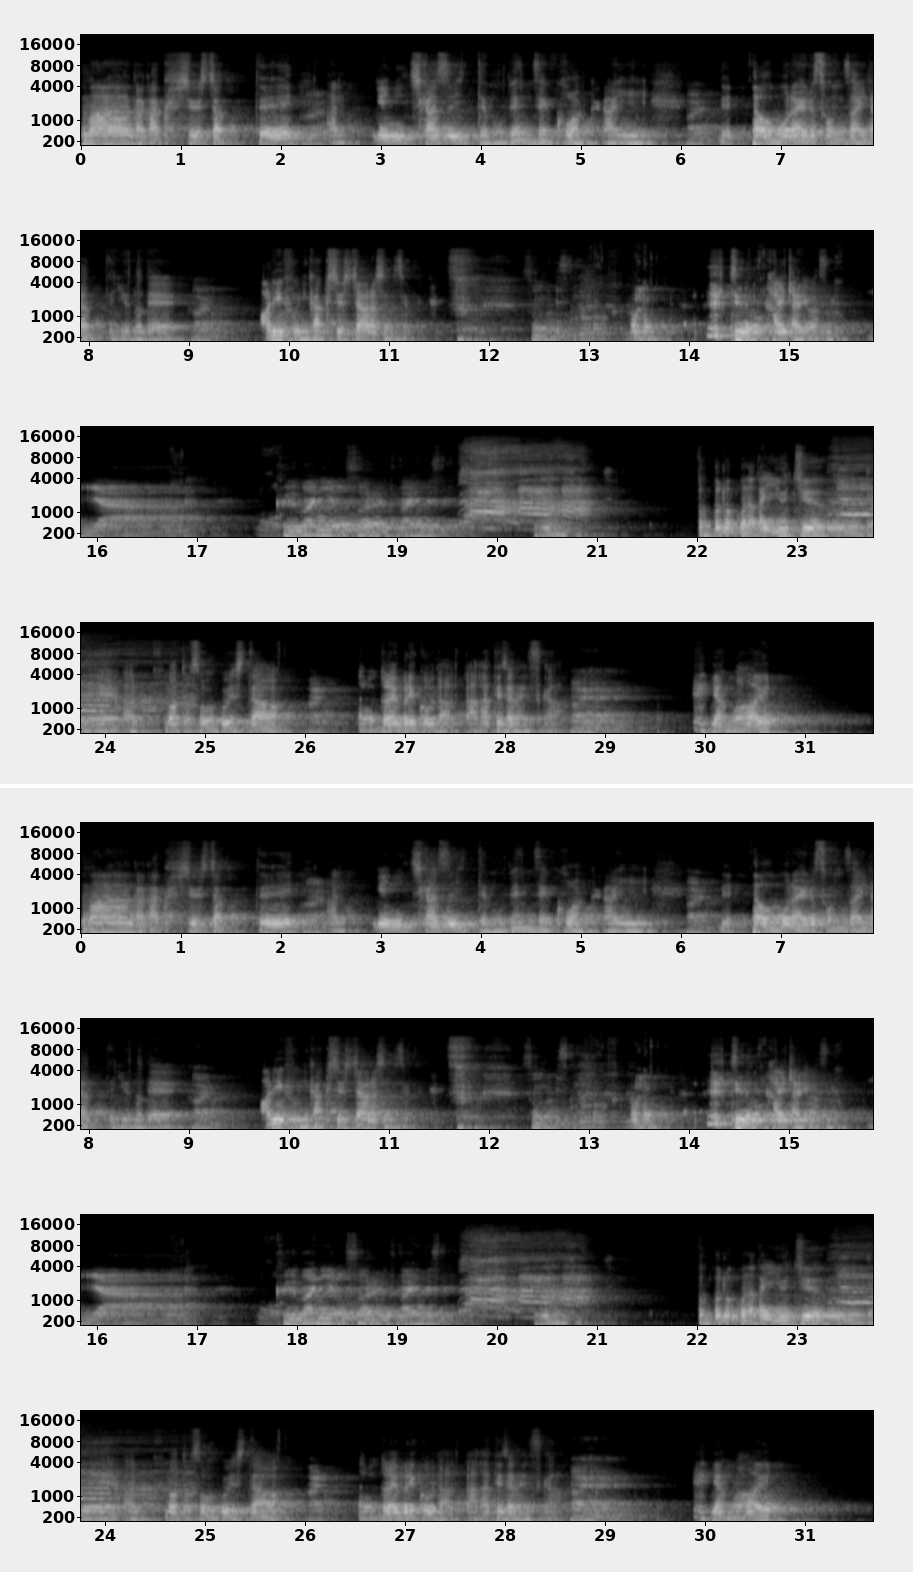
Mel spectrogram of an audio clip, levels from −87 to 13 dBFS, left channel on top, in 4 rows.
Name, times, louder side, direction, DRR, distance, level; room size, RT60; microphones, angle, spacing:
voice 1, 0.0-2.2 2.4-2.6 2.9-6.0 6.4-8.9 9.7-11.2 13.4-13.7 14.2-15.4 20.4-20.7 22.0-25.8 26.5-28.6 29.9-30.6, left 1 dB, 70° left, 6 dB, 1.5 m, -22 dB
voice 2, 11.6-13.5 15.8-17.0 17.8-19.6 26.0-26.2 28.6-29.2, equal, 15° right, 0 dB, 7.6 m, -31 dB
sound 1, 12.7-13.7 14.4-14.8 15.2-15.6 16.3-16.4 16.6-16.9 17.6-17.8 19.6-21.0 22.0-22.1 23.3-24.9, left 4 dB, 20° left, 0.9 m, -32 dB
24.0 x 14.0 x 7.8 m, 1.5 s
head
